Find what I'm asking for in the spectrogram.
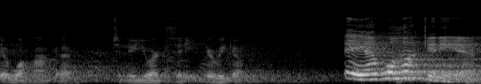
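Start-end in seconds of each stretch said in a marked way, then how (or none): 3.4-4.8 high, loud, drawn-out self-introduction; hammed-up newcomer announcing himself; Oaxacan newcomer role. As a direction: call it out high, slow and loud, falling at the end. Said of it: "somebody who moved from the Mexican state".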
